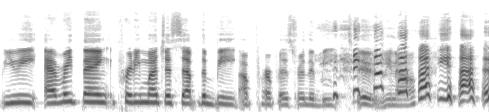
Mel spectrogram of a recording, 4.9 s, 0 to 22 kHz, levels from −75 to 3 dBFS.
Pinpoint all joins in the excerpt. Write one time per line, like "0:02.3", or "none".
0:02.4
